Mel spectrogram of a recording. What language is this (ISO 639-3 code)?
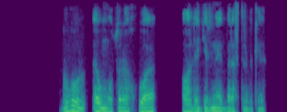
kur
